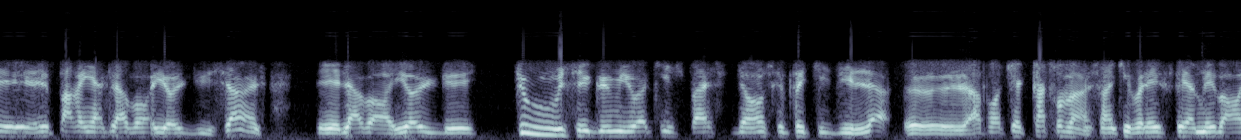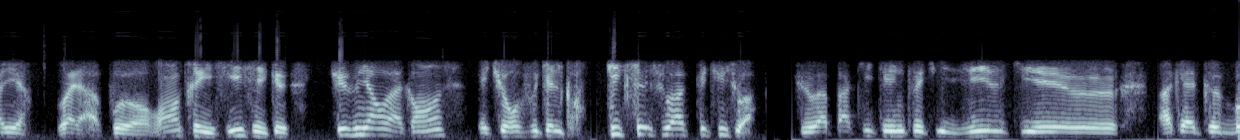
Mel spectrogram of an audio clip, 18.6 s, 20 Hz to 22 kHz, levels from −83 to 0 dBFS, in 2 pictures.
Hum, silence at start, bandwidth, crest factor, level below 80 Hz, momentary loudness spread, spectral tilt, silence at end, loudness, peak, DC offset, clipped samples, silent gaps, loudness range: none; 0 s; 7 kHz; 16 dB; -62 dBFS; 6 LU; -7 dB/octave; 0 s; -17 LUFS; 0 dBFS; under 0.1%; under 0.1%; none; 1 LU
